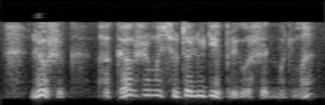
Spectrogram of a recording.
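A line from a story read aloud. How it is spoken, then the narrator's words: Sad question. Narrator (Russian): Грустно спросила Настя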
